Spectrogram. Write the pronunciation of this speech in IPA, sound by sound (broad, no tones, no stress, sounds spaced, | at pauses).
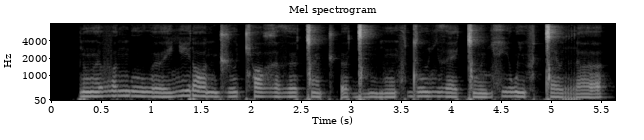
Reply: ɾ ũ ə̯ β ʌ ŋ u w ɵ ɪ̯ ʎ i ɾ ɔ n d͡ʒ u cʰ ɔ ɣ ʌ ð ɵ ǀ œ̃ t͡ʃʼ ɵ ɡ͡ǀ ĩ m b ũ f d u ʎ ð ɛ ɪ̯ ǀ ũ ʎ x i w ĩ f ǀ ɛ ʊ̯ r ʌ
